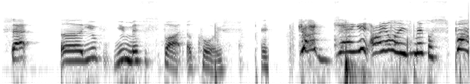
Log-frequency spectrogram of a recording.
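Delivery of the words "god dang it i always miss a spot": furious angry outburst, much higher pitch. In a kitchen skit, after being told of a missed spot, angry outburst. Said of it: "I'm so angry right now!".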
